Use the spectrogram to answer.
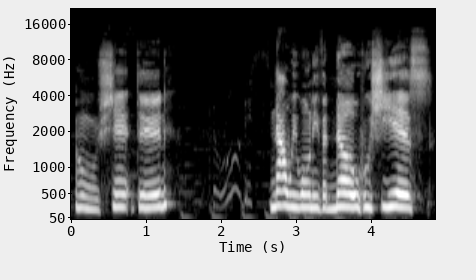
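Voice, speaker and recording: Woman, high voice, casual reaction commentary, slangy, sweary, exclamatory. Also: level tone, slow, soft background music. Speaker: reaction video host. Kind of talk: casual reaction commentary to an anime, reading subtitles aloud.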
